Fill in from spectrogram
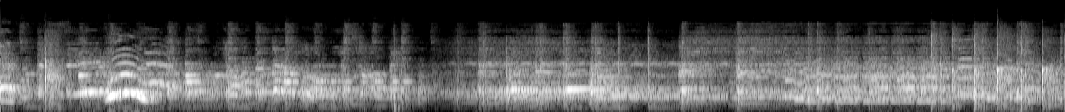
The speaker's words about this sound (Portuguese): Uma salva de palmas para ….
